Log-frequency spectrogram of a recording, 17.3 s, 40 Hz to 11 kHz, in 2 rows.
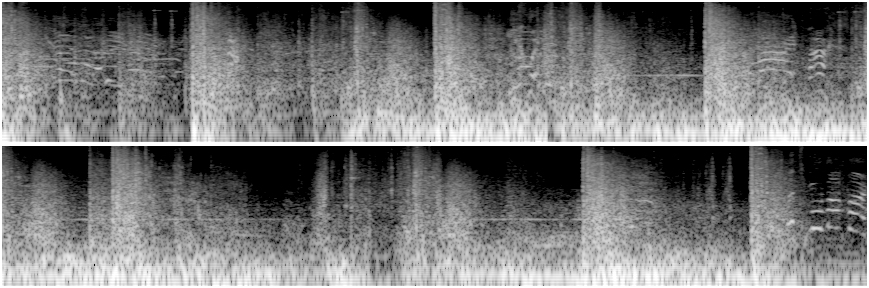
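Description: Gunfire crashes out in a shootout in Red Dead Redemption 2, with repeated loud booming shots and volleys, close and heavy, while voices shout over them.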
